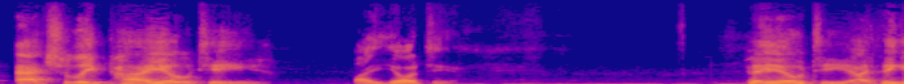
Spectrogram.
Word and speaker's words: peyote: Peyote. Peyote. I think it's pronounced peyote.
